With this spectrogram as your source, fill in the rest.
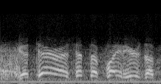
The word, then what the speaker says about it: Gutierrez: in there one ball two strikes actually this guteras we're calling him g-u-t-i-e-r-r-e-z he would pronounce it Gutierrez with the eye here's a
